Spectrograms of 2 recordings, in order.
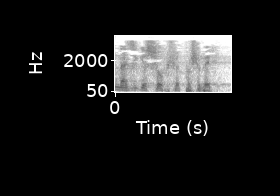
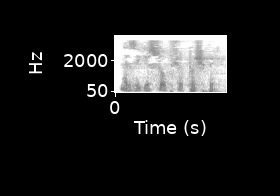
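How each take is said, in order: First: Said in the usual way. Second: Hushed, unvoiced whisper of the quote; softly whispered call to rise at dawn. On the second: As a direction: breathe it like a secret before dawn. Same quote repeated, hushed.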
